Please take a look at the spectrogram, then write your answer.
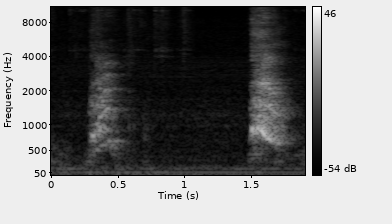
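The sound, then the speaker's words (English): Two sharp barks from Stitch, a dog, about a second apart, clear, each a short bright burst with quiet background noise in between. “We had an increase in Stitch barking, apparently.”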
